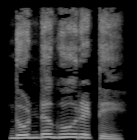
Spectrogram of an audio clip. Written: ದೊಡ್ಡಗೋರಟೆ

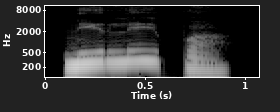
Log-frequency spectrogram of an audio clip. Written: ನಿರ್ಲೇಪ

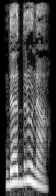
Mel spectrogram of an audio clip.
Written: ಧಾತುರೇಣು

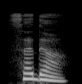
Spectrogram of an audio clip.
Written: ಸದಾ

